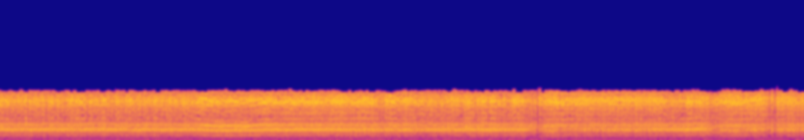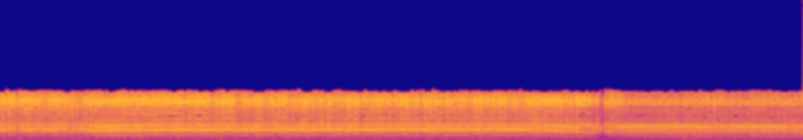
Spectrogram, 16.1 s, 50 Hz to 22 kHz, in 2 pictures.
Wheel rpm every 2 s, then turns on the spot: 230, 230, 230, 230, 230, 230, 230, 160.
none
